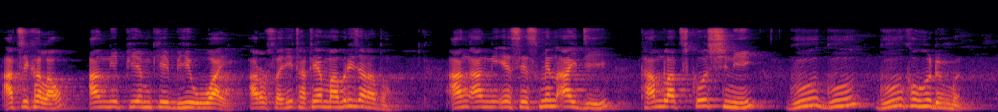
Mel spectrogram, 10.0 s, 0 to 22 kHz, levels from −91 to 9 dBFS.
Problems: none marked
